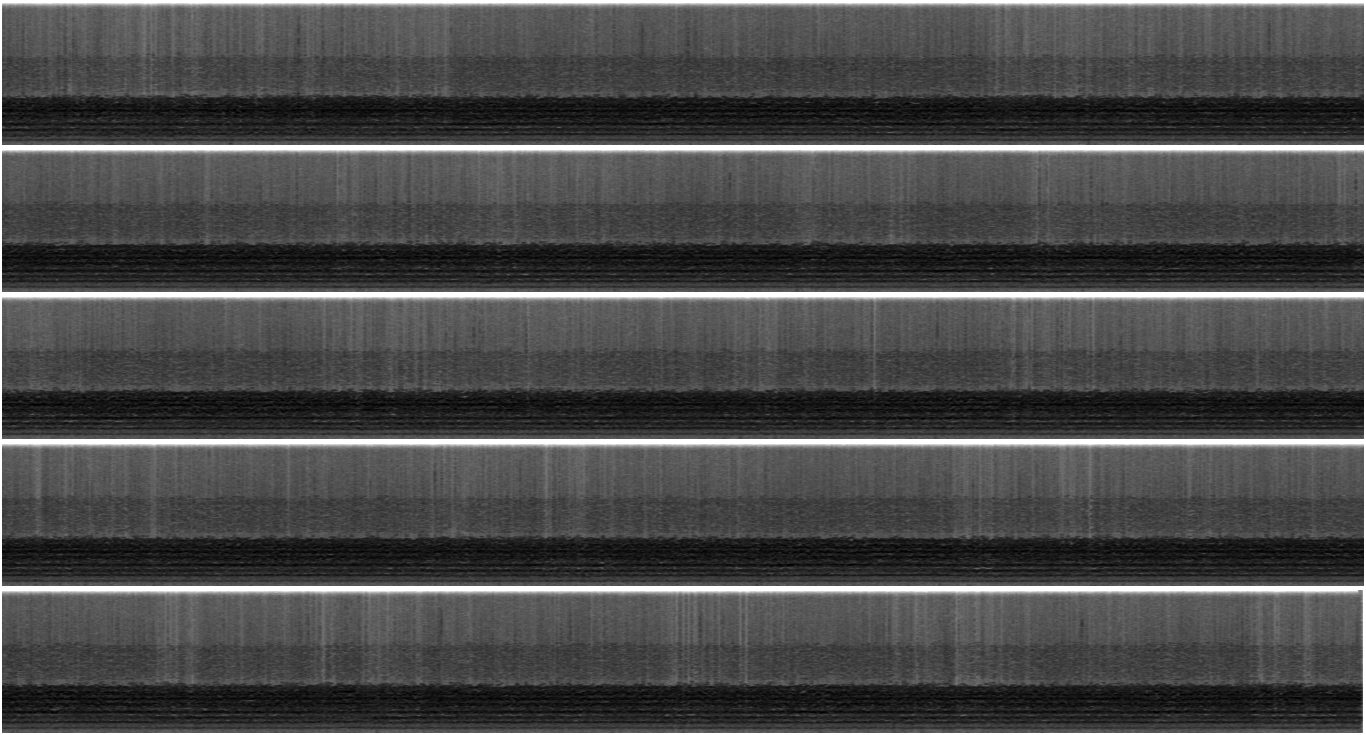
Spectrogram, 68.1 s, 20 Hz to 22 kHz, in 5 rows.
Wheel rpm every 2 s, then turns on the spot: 210, 210, 220, 230, 230, 220, 230, 230, 230, 230, 230, 230, 230, 230, 220, 220, 230, 230, 220, 230, 230, 230, 230, 220, 230, 230, 230, 230, 230, 230, 230, 230, 230, 230.
none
